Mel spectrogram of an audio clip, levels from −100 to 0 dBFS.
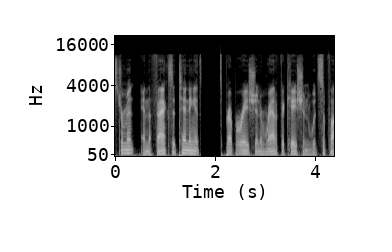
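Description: At 1.72 s the speech halts and falls to silence until 2.11 s. That is a rebuffering stall: the player used up its downloaded audio and waited for more, adding 390 ms of dead air. The speech then picks up at exactly the syllable where it stopped. That seamless resumption is what separates it from a dropout or packet loss, where a piece of the audio would be missing and the sound would jump ahead.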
